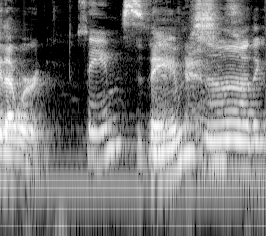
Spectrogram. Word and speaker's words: Thames: I'm pretty sure it's a hard T.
